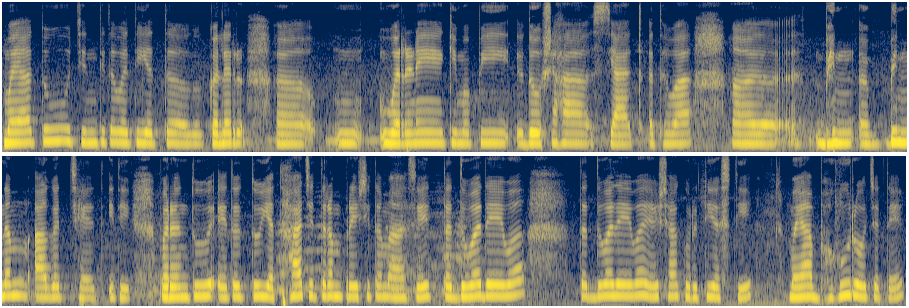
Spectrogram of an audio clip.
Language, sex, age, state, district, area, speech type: Sanskrit, female, 18-30, Maharashtra, Nagpur, urban, spontaneous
